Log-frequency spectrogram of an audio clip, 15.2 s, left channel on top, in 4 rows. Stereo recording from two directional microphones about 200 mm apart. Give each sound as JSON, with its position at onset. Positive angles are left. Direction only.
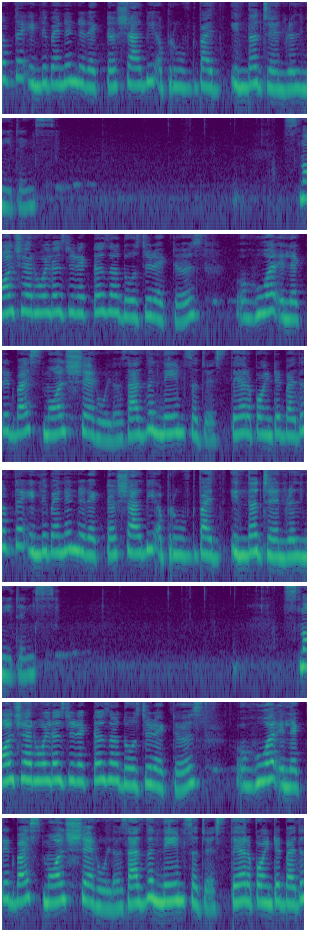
{"t": 0.0, "sound": "speech", "side_deg": -35}
{"t": 7.5, "sound": "speech", "side_deg": -35}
